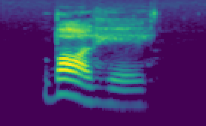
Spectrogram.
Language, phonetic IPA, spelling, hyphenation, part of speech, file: Hungarian, [ˈbɒlɦeː], balhé, bal‧hé, noun, Hu-balhé.ogg
- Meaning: 1. row (noisy argument), fuss (harsh complaint) 2. trouble, mess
